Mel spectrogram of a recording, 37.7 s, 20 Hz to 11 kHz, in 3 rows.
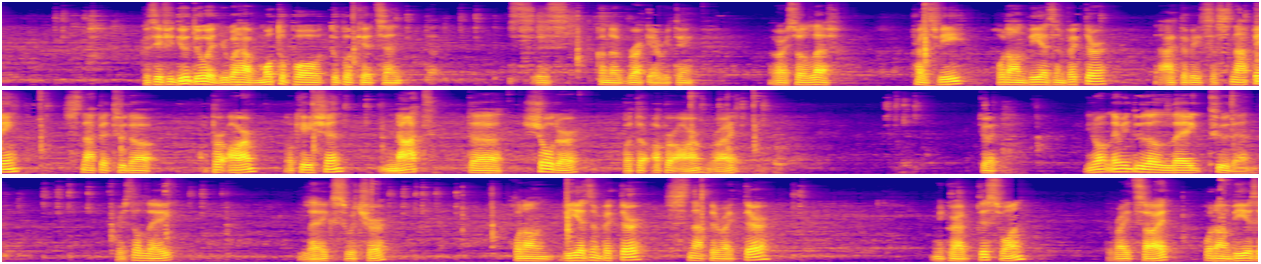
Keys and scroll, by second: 9.1 v, 30.7 v, 37.2 v.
